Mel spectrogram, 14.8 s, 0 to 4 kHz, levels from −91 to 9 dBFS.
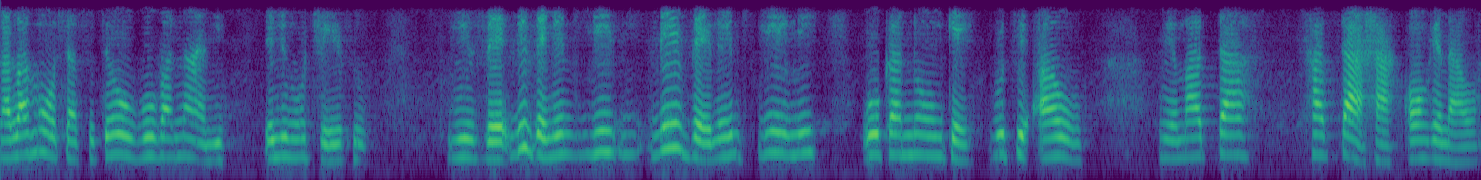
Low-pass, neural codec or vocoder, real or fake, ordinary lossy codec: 3.6 kHz; codec, 16 kHz, 1.1 kbps, Voila-Tokenizer; fake; none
